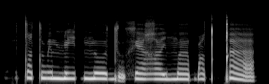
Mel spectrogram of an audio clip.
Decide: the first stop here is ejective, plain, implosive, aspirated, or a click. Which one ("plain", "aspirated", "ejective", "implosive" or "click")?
plain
